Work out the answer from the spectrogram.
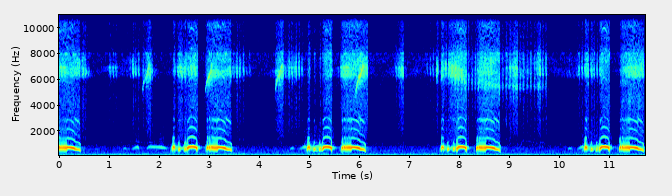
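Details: Ground-decoy spotted dove, wild, from Thailand, singing the lio style. Four even phrases come about every three seconds, each two or three short coos followed by a long mellow downward-curving note, with faint low hum throughout.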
